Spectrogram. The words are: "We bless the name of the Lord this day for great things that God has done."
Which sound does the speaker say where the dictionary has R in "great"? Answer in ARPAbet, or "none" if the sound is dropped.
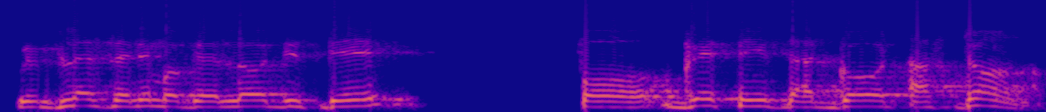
R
